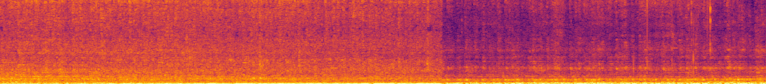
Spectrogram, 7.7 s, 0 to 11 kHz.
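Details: 1972 Ford Mustang Mach 1 with rebuilt 351 Cleveland Cobra Jet V8, Wolverine Blue Racer cam (510/536 lift, 290 duration), not yet warm, light throttle around 2,000 rpm: deep steady burble with big-cam lope, nothing amiss.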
